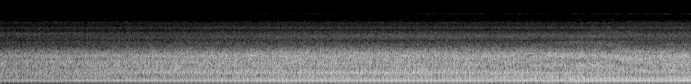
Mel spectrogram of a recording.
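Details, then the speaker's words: Free MTD Select Series 21-inch self-propelled mower, suspected sheared flywheel key, running on leftover fuel: steady even fast idle, no misses, knocks or surging; sounds healthy. "you sound pretty darn good"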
